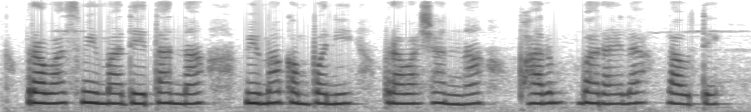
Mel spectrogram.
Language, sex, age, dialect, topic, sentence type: Marathi, female, 25-30, Varhadi, banking, statement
